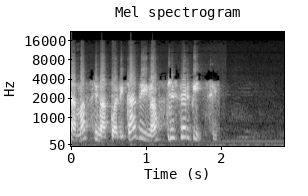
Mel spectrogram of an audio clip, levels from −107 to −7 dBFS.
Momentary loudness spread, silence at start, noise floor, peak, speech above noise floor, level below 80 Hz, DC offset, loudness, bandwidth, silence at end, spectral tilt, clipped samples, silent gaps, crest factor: 12 LU; 0 s; -58 dBFS; 0 dBFS; 41 dB; -64 dBFS; under 0.1%; -15 LUFS; 16 kHz; 0.9 s; 0 dB/octave; under 0.1%; none; 18 dB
